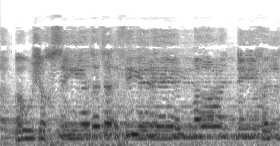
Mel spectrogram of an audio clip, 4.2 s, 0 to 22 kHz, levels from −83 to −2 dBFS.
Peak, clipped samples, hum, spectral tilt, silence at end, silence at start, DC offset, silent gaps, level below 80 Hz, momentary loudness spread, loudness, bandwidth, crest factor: -4 dBFS; under 0.1%; none; -4 dB/octave; 0 s; 0 s; under 0.1%; none; -42 dBFS; 4 LU; -20 LUFS; 14.5 kHz; 16 dB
